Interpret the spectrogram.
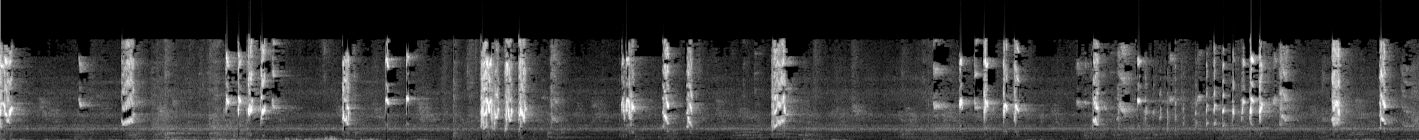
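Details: Lovebird from Singkawang, West Kalimantan, Indonesia, entered in an online singing contest: shrill, sharp high chirps in uneven bursts, some tightly clustered, with soft low rumbling noise early on.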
